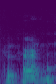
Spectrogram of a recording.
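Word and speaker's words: Pluscarden: benedictine community at and i'm never quite sure how to pronounce that blue card and i think it's pronounced but literally plus cardin it's blue card and it's pronounced blue garden abbey in the diocese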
